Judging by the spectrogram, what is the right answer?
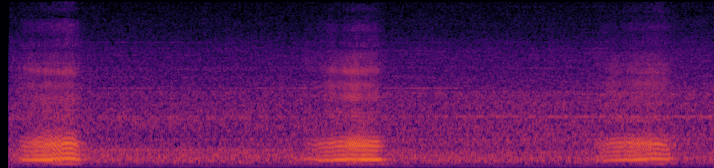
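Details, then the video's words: Sleeping Cavalier King Charles Spaniel puppy snoring a little more quietly than usual: three raspy, buzzy snores with a low droning tone, each about a second long and coming roughly every three seconds, with soft room hiss between them. "King Charles cav puppy "Chico" snoring!"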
